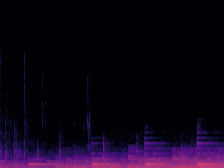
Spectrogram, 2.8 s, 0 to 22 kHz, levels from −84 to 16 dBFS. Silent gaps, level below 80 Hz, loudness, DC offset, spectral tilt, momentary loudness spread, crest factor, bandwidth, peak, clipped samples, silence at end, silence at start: none; -62 dBFS; -37 LUFS; under 0.1%; -8 dB/octave; 9 LU; 14 dB; 12 kHz; -22 dBFS; under 0.1%; 0 s; 0 s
